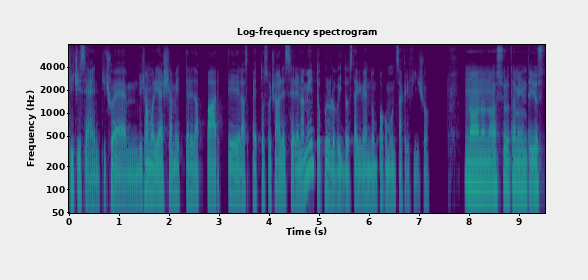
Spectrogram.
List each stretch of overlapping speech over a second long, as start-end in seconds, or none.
none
